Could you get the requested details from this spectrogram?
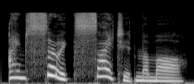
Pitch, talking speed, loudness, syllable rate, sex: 240 Hz, 125 wpm, -15 LUFS, 4.0 syllables/s, female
